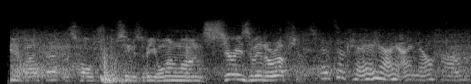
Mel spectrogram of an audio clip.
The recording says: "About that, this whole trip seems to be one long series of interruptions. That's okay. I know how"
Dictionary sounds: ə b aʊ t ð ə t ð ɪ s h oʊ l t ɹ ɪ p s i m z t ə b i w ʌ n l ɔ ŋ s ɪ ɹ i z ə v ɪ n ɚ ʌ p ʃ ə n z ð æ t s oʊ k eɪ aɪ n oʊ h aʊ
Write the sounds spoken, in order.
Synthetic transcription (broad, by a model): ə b aʊ t ð ə t ð ɪ s h oʊ l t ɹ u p s i m z t ə b i w ʌ n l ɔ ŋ s ɪ ɹ i z ə v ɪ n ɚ ʌ p ʃ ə n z ð æ t s oʊ k eɪ aɪ n oʊ h aʊ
